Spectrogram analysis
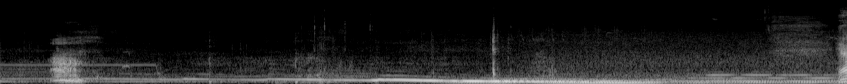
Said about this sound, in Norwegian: Bortsett fra passerende biler råder stillheten, inntil det lander en fugl like bortenfor.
